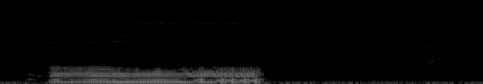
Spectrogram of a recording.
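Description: One long, low, buzzing snore lasting about two seconds, then quiet breathing.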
